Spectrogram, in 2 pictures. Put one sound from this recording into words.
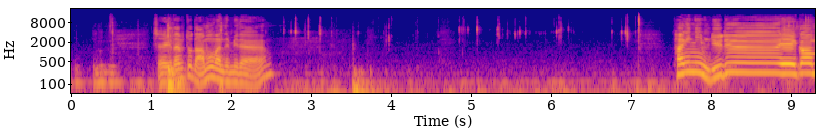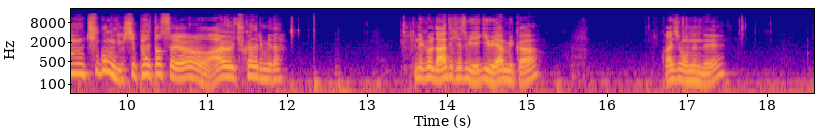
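A young man talks casually close to a microphone, in short bursts.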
